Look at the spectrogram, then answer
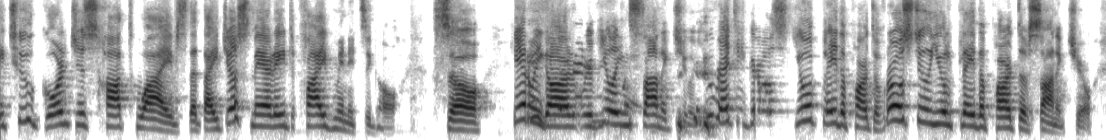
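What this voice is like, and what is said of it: Put-on Italian accent. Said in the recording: “You have these accents down to a T. ... People are saying that's my Italian accent.”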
